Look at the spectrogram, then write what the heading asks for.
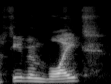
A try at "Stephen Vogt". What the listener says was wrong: It's Stephen Vogt, by the way, not Voigt. thinking of Luke Voigt.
